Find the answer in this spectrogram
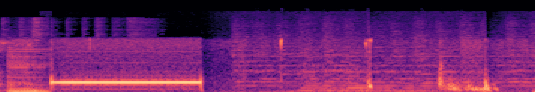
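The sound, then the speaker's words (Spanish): A telephone dial tone before a phone call, humming loudly at one steady pitch for about a second, then cutting off abruptly, leaving faint line noise and a few soft clicks. “le va a llamar el lobo, ¿ok?”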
